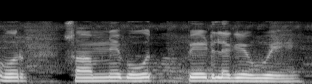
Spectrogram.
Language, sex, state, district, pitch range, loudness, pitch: Hindi, male, Uttar Pradesh, Saharanpur, 155-165 Hz, -11 LUFS, 160 Hz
